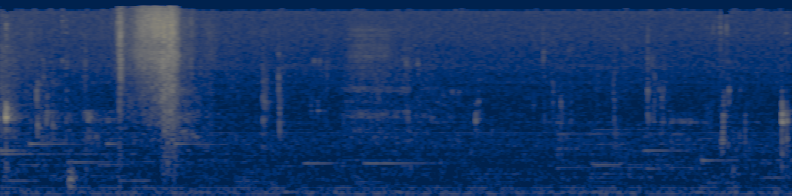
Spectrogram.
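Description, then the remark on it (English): A single short, soft slurping sip of whiskey, followed by faint wet mouth and swallowing sounds against a low, steady background hum, with no talking. “Here's a sip.”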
